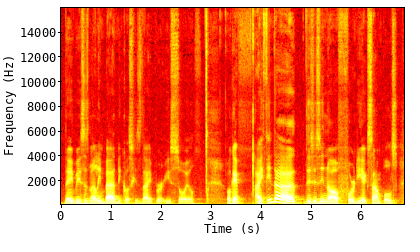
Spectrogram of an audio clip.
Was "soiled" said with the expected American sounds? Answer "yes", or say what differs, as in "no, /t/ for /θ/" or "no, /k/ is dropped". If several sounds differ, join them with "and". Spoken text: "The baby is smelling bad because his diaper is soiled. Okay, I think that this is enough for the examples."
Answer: no, /d/ is dropped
